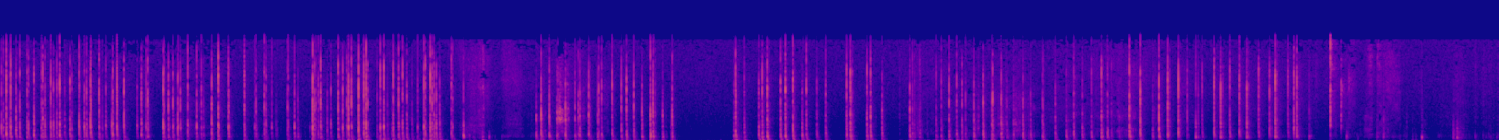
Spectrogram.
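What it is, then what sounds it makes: Cardboard box with plastic window. A flat cardboard retail box with a clear plastic front, holding a black tablet case with empty space inside, is tapped rapidly with long nails. Dense, continuous clicking taps run throughout, with short, dry hits and a hollow low thump beneath the brighter clicks.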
